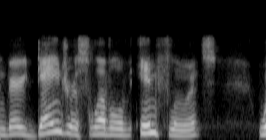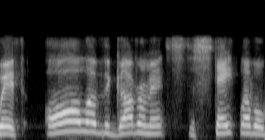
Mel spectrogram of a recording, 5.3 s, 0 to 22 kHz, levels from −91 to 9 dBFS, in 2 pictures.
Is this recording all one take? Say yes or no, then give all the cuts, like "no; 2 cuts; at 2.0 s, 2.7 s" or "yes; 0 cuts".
yes; 0 cuts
